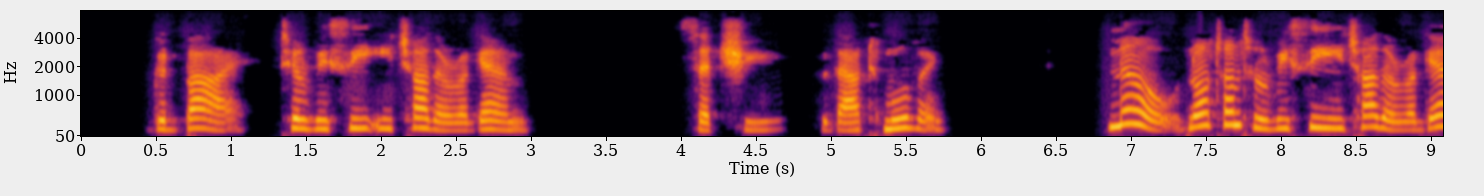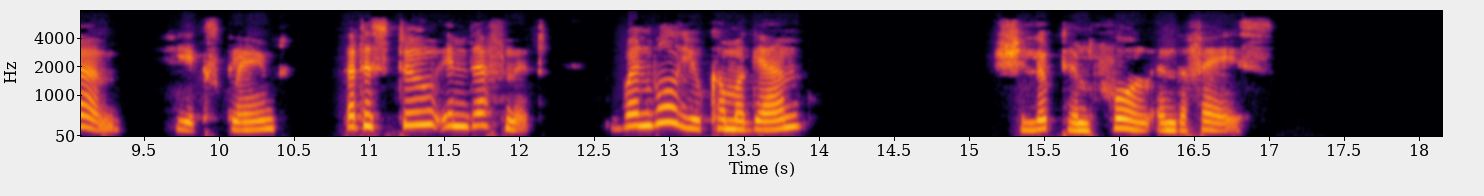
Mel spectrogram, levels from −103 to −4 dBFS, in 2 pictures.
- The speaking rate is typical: No, slow, 125 wpm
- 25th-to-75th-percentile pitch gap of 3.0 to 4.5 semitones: No, average, 5.0 semitones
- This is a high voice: Yes, high, 215 Hz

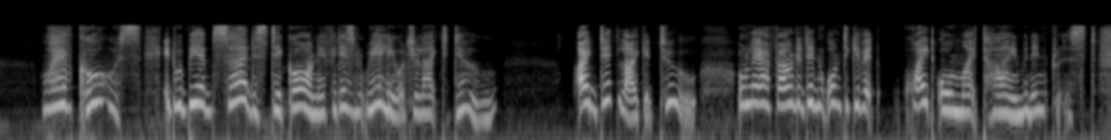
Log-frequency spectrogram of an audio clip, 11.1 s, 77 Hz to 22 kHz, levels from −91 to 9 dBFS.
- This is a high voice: Yes, very high, 285 Hz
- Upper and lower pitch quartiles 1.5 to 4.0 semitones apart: No, wide, 5.5 semitones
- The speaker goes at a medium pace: No, fast, 210 wpm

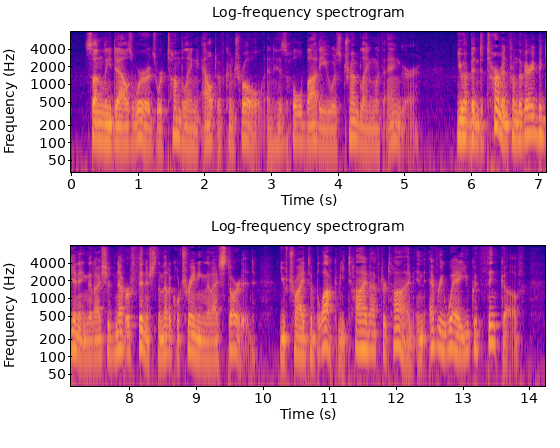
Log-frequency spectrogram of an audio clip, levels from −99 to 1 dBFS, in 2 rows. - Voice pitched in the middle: No, low, 105 Hz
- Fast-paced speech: Yes, fast, 210 wpm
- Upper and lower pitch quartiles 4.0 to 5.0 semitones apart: Yes, average, 4.7 semitones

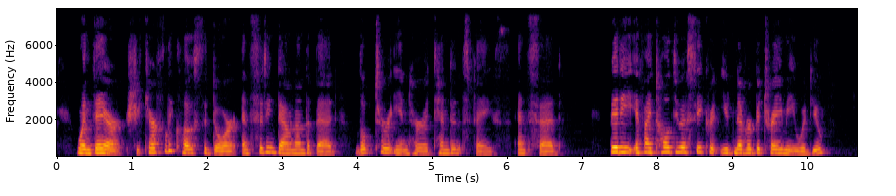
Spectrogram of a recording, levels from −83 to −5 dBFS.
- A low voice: No, high, 205 Hz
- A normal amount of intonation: Yes, average, 4.4 semitones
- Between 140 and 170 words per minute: No, average, 185 wpm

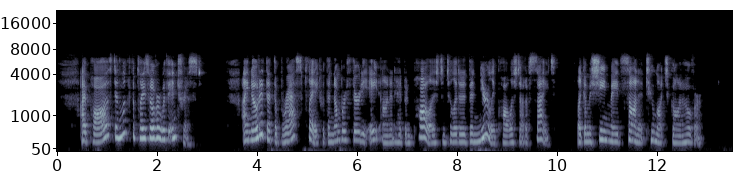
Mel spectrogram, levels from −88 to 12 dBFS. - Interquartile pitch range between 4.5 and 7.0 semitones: Yes, wide, 5.6 semitones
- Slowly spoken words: No, average, 185 wpm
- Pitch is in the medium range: No, high, 195 Hz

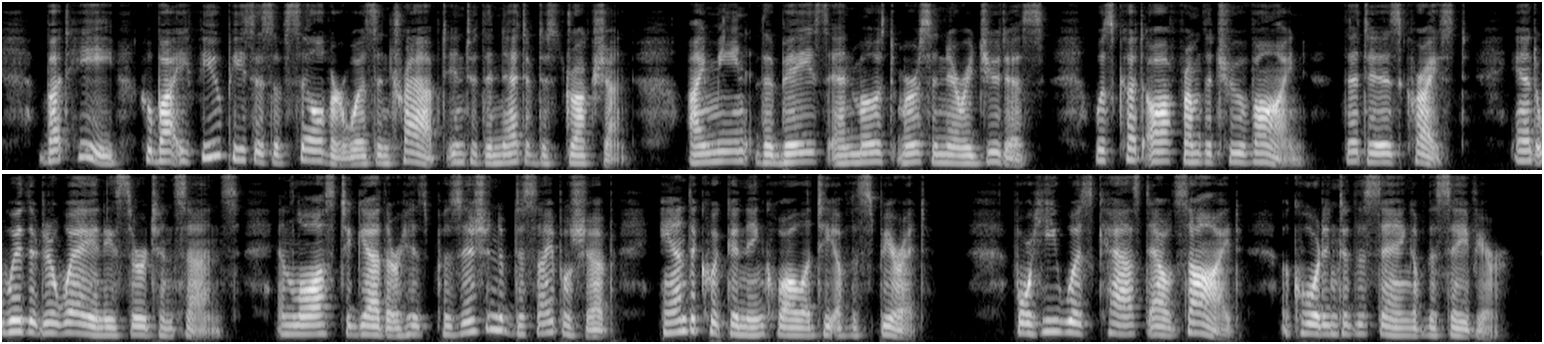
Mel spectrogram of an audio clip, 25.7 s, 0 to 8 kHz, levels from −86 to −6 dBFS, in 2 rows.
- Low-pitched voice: No, medium, 155 Hz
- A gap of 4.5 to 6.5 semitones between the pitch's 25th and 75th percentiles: No, average, 3.1 semitones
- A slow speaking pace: No, average, 155 wpm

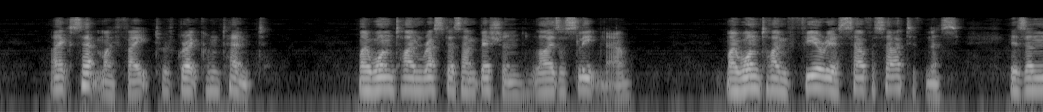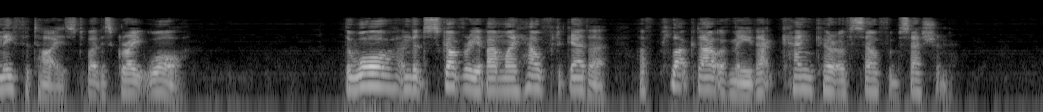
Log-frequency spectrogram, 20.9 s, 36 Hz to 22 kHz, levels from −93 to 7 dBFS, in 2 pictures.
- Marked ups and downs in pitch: No, average, 3.1 semitones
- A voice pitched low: Yes, low, 125 Hz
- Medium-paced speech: No, slow, 130 wpm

